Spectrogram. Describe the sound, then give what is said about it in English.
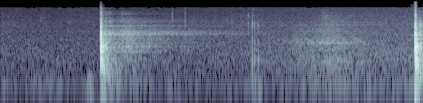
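A wooden block is struck twice as the call to meditation, about a second and a half apart. Each sharp, loud knock rings briefly with a hollow tone, slow and deliberate, with no voices. “This was the call to meditation.”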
